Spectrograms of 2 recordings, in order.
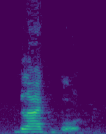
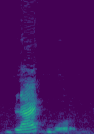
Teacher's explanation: board is clear but not stressed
